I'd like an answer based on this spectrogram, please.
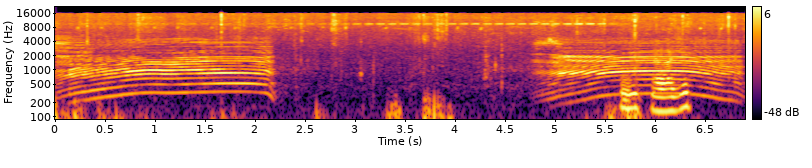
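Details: An angry cow trapped in an irrigation channel beside a grass field gives two long, loud moos, the first steady and the second rising then breaking off.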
